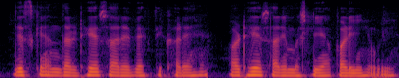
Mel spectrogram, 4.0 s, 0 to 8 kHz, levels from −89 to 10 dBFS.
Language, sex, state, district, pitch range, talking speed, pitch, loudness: Hindi, male, Uttar Pradesh, Etah, 115-130 Hz, 210 wpm, 120 Hz, -32 LUFS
